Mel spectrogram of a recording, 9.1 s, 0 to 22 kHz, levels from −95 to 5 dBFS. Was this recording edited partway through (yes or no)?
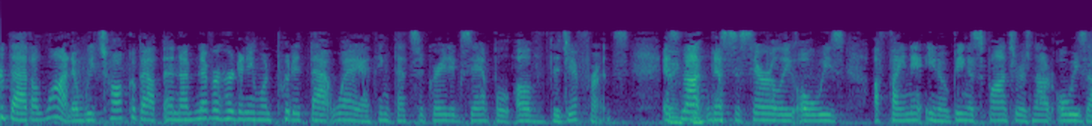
no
